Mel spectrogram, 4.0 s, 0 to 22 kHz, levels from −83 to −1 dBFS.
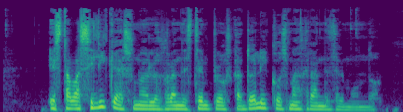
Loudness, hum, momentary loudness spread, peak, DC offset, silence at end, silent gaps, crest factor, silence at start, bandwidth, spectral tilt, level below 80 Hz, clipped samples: -20 LUFS; none; 13 LU; -2 dBFS; under 0.1%; 0.05 s; none; 20 dB; 0.5 s; 16.5 kHz; -4.5 dB/octave; -54 dBFS; under 0.1%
